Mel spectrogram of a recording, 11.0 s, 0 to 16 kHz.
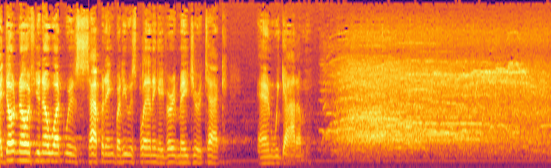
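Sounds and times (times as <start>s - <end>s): audience cheering: 6.4s - 11.0s
audience applause: 6.6s - 11.0s.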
